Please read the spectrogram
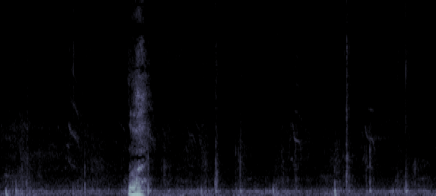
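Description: One short spoken word about a second in. Otherwise faint, irregular light footsteps on brick paving.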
